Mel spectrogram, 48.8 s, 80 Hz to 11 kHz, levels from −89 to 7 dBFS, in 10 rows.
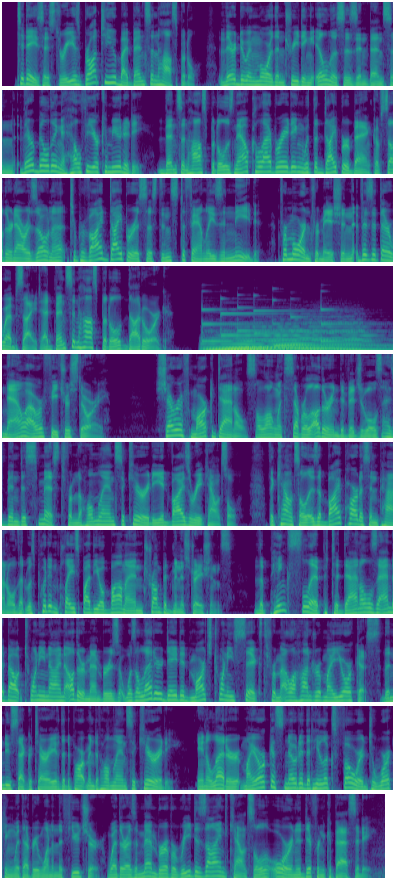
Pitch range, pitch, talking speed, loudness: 110-160 Hz, 135 Hz, 180 wpm, -23 LUFS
